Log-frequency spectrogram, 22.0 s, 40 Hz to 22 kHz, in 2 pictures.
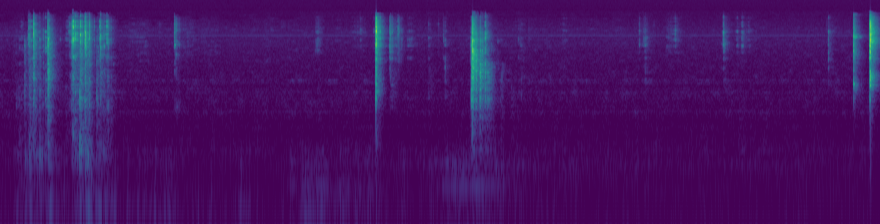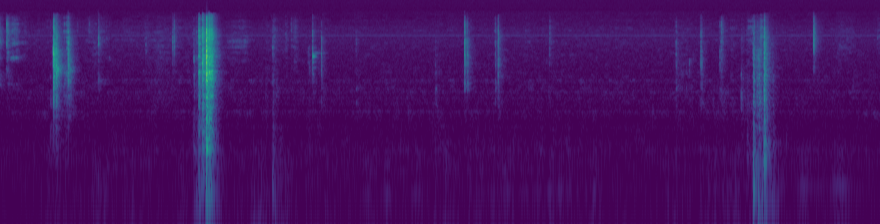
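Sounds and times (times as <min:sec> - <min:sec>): thump on tabletop: 0:20.4 - 0:20.7.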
